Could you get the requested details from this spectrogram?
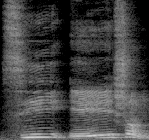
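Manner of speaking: syllable by syllable. Shown as a demonstration. Teacher helping someone who struggles with pronunciation, syllable by syllable. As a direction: stretch each syllable of "সিএ শন" firmly. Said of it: "আপনার উচ্চারণ খুব সমস্যা".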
